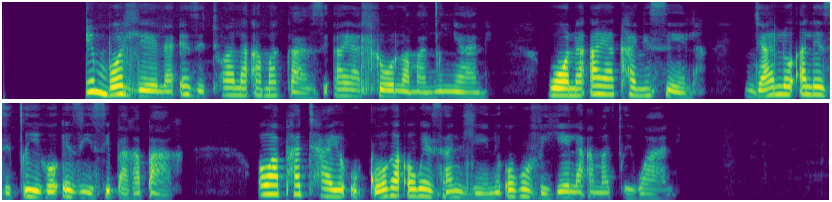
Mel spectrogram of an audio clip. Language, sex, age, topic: North Ndebele, female, 36-49, health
